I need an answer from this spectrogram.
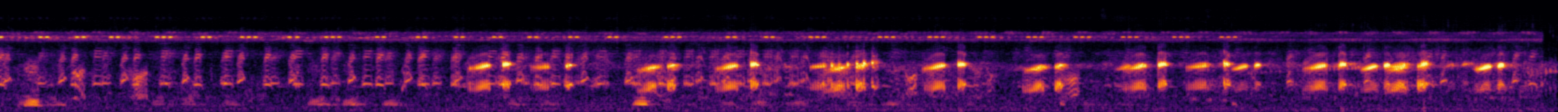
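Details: Backwater frog chorus: many overlapping croaks, some rising, crowding together, with a louder burst of calls in the second half. A thin steady high whine runs through the whole recording.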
